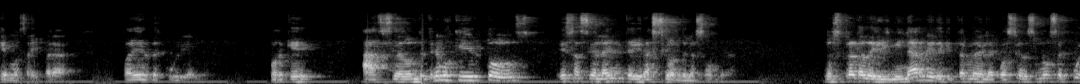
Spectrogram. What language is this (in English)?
Spanish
